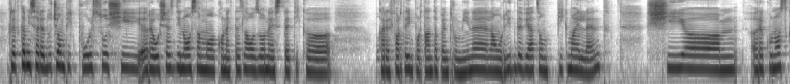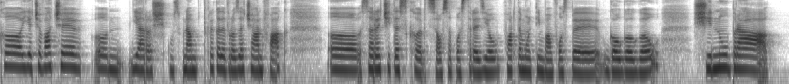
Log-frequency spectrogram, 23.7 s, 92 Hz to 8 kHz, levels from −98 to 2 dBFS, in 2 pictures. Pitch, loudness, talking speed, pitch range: 200 Hz, -21 LUFS, 180 wpm, 185-210 Hz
